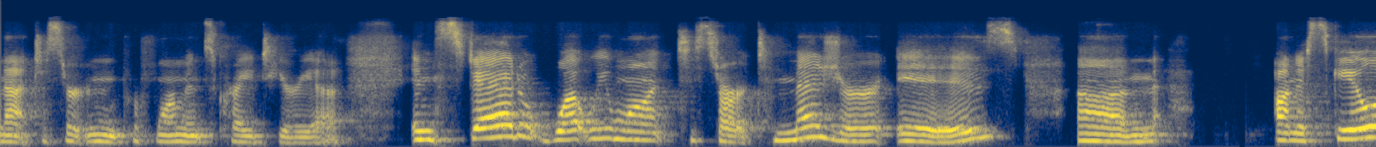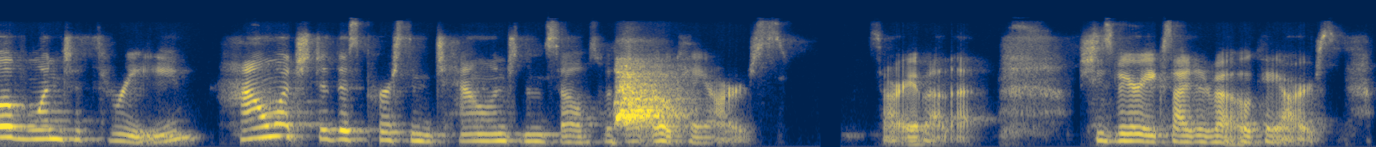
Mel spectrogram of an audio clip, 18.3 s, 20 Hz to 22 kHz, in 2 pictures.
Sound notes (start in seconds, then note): 13.2 puppy barking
